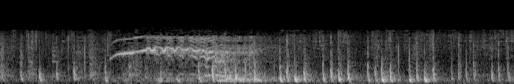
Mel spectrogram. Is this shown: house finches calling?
no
